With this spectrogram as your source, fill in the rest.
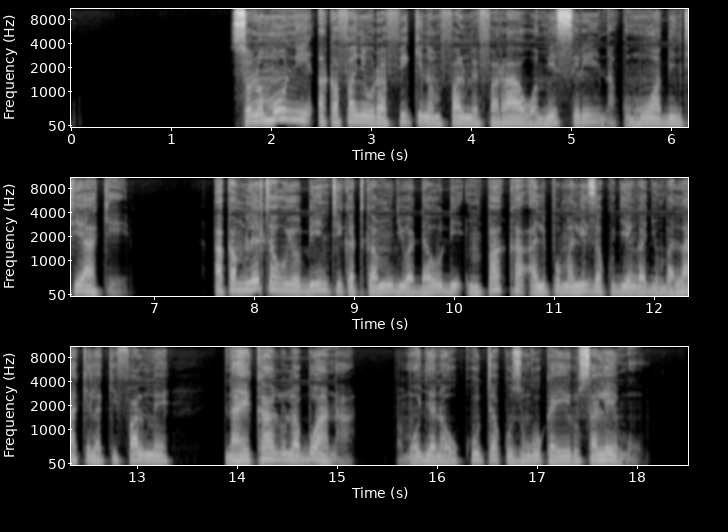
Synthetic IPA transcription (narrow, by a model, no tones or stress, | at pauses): sɔlɔmɔniʔakafaɲauɾafikinam̩falmɛfaɾaɔwamisɾina̰kumuaɓintijakʰɛ̰ | akam̩lɛtahujɔɓintikati̥kam̩ʄiwaɗauɗim̩pakaʔalipɔmalizakuʄɛŋɡaʄumbalakɛlakifalmɛ | nahɛkalulaɓwana̰ | pamɔʄanaukutakuzuŋɡukajɛɾusalɛmṵ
